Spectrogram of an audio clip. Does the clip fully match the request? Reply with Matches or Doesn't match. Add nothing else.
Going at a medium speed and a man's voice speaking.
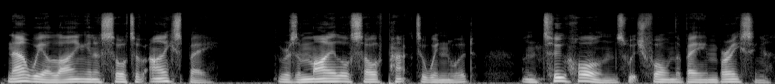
Doesn't match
